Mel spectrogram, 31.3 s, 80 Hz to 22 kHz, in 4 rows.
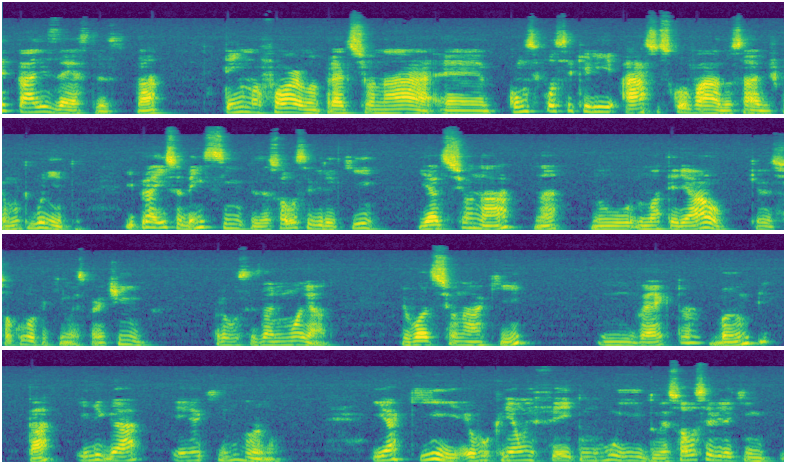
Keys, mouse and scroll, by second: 10.0 middle click, 12.5 middle click, 13.3 scroll down 2, 13.9 middle click, 14.3-15.0 scroll up 3, 15.5 shift+middle click, 15.7 scroll up 2, 16.1 middle click, 18.6 scroll down 1, 20.6 shift+a, 25.1 click, 27.3 middle click, 28.6 shift+a.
